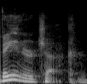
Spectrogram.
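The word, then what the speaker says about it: Vaynerchuk: Veaynerchuk.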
